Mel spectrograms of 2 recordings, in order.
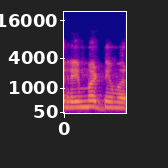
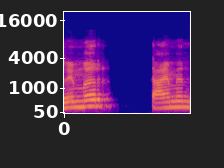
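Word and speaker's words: Reimer–Tiemann: जितने तुम्हें मिलेंगे ना, इंक्लूडिंग टीचर, वो बोलेंगे रिमर टिमर रिएक्शन। क्या बोलेंगे? रिमर रिमर टिमर reaction. पर ये रिमर टिमर रिएक्शन नहीं है, दिस इज रिमर टाइमन रिएक्शन।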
